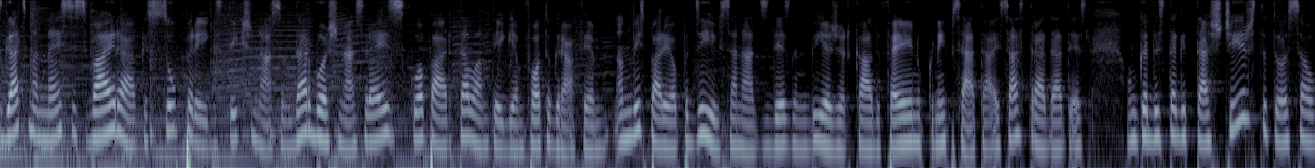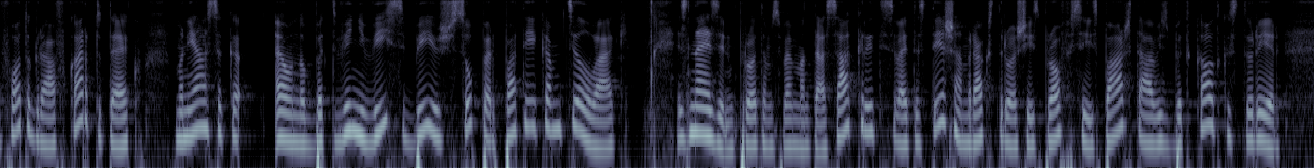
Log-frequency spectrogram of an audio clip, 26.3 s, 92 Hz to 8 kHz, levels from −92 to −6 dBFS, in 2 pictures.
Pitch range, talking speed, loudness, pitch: 170-225 Hz, 140 wpm, -45 LUFS, 190 Hz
